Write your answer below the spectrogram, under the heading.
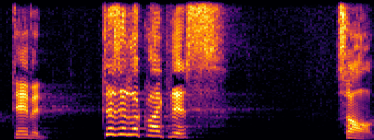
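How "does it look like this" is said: high-pitched calling voice; acted yell. David showing Saul the missing piece, calling down. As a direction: call it down tauntingly from afar. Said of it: "he yells down".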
